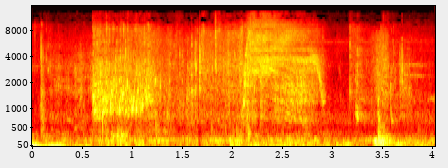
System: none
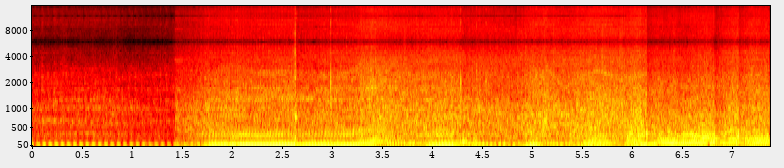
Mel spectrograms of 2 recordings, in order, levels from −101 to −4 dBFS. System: vocoder, BigVGAN v2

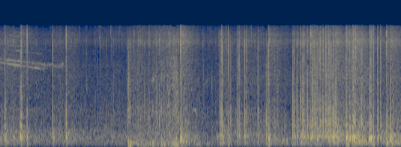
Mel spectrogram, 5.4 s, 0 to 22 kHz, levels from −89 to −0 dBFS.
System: none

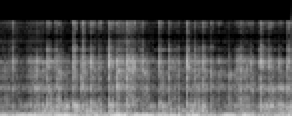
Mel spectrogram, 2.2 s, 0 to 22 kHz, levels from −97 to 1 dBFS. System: codec, SNAC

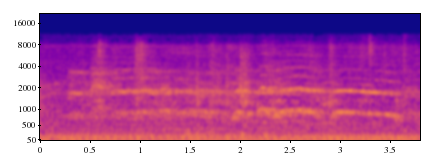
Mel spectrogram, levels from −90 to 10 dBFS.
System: none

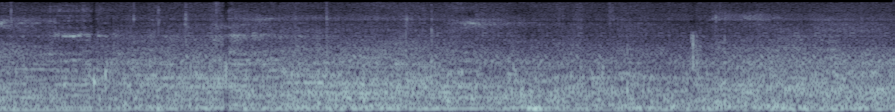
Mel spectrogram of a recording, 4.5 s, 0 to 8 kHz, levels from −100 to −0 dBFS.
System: codec, SNAC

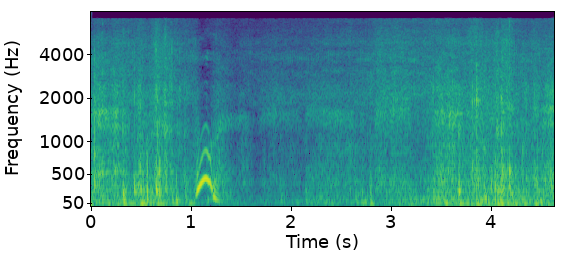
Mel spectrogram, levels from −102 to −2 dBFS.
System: none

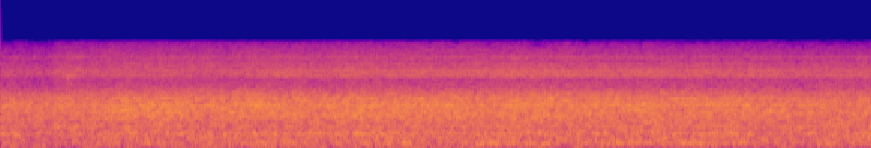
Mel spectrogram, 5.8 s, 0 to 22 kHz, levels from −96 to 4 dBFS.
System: vocoder, Vocos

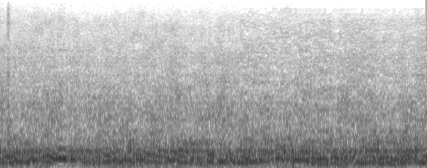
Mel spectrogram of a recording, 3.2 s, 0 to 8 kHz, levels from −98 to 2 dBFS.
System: codec, SNAC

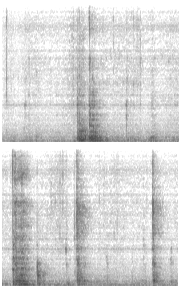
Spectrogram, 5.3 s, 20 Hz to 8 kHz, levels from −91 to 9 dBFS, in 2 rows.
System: vocoder, HiFi-GAN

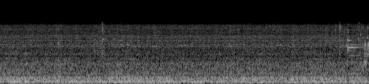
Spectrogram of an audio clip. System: none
